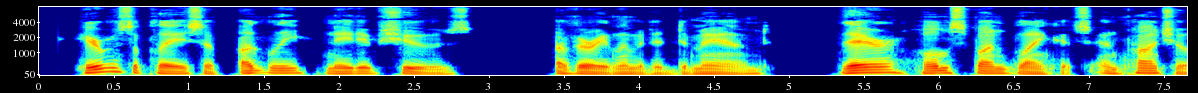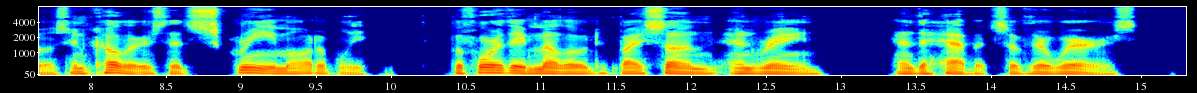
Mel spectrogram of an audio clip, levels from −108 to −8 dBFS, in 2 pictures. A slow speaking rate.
No: average, 150 wpm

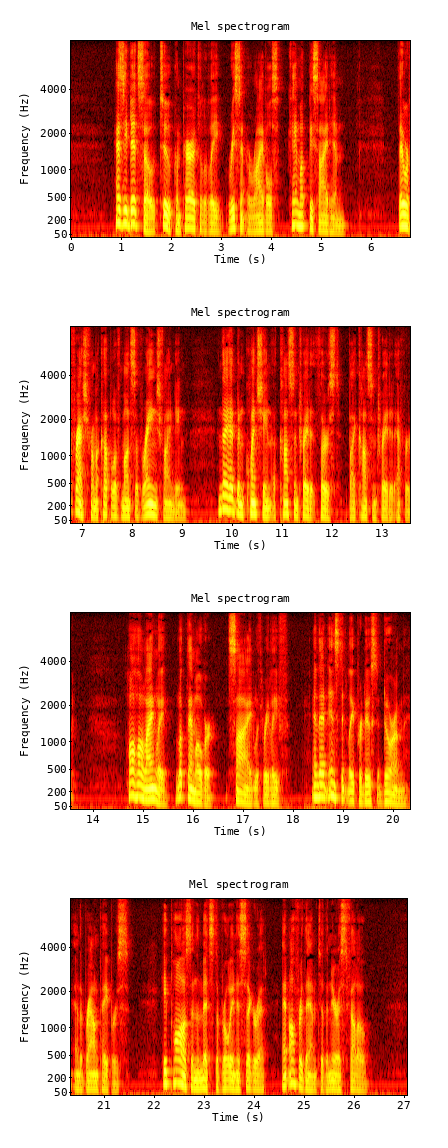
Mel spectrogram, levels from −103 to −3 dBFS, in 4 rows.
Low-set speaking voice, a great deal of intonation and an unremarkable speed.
Yes: very low, 90 Hz; wide, 6.7 semitones; average, 150 wpm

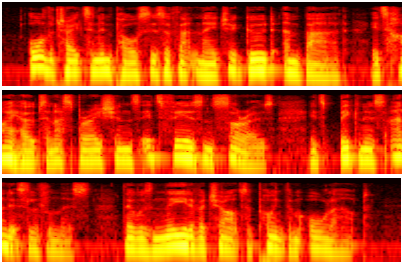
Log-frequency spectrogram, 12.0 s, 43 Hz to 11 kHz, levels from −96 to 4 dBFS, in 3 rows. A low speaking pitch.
Yes: low, 110 Hz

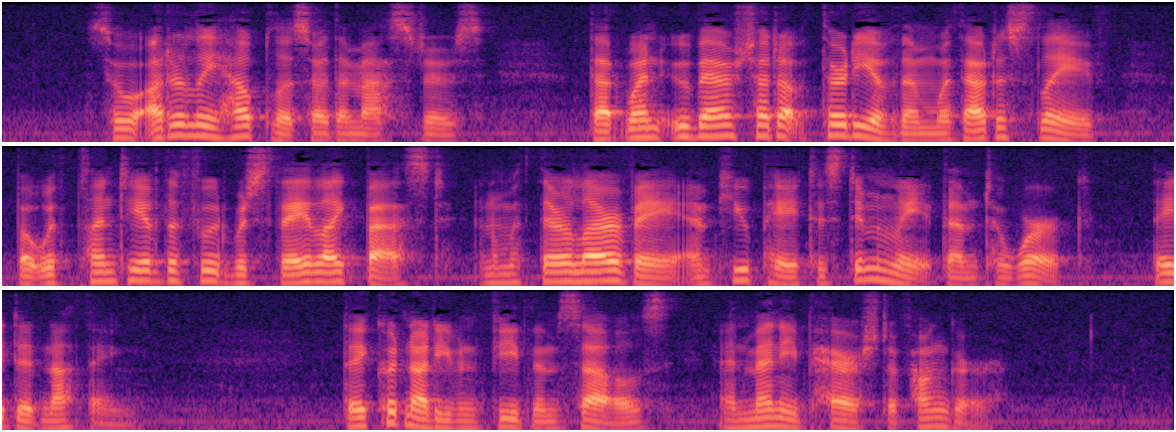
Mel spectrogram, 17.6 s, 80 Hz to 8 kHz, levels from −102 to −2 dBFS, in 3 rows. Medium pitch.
No: low, 130 Hz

